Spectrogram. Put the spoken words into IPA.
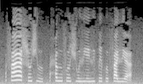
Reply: f aː ɬ ɵ ɕ ɯ | ħ ɯː f ɵː ɕ u vʲ eː vʲ ɯ p e p ɵ f a vʲ a

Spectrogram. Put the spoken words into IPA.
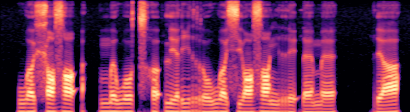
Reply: w ʌ˩˧ xʲ ʌ˩˧ zˤ a˨˩ ʔ | m ə˨˩ w o˨˩ t͡sʰ ʌ˩˧ ʔ lʲ ɛ˩˧ ɾ i˩˧ r o˩˧ w ʌ˩˧ sʲ w ʌ˩˧ zˤ i˨˩ ŋ r e˨˩ ʔ ɾ ɛ˩˧ m ɛ˩˧ | ɾʲ a˩˧

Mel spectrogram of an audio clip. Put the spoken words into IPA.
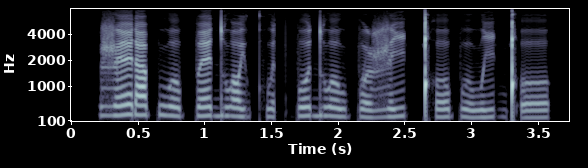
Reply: ʐ ɛ ɾ a p w o p ɛ d w ɔ j kʷʰ a t p o d w o w p o ʐ i ǃʰ o p u w i ǃʼ o

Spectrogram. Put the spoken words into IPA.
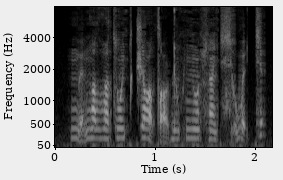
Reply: n̪ ɛ̰ n e l ðˤ i t͡s w õ c t͡ʃ i w a̰ tˤ ɔ̰ ɖ õ k ɲ õ ɬ ã c ɕ ɔ̰ w ɛ̰ c

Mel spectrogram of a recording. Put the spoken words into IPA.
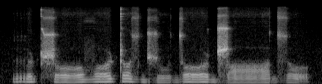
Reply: r u ʈ ʂ oː v oː ʈ o z d͡ʒ u d oː ɖ͡ʐ ɒː d͡z o

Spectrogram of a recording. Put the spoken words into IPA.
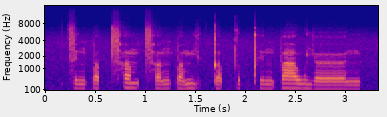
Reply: t͡s ɪ˧ ŋ p ɐ˧ p̚ t͡sʰ ɐ˥ m t͡sʰ ɐ˨˧ ŋ p ɐ˨˥ m j ɪ˨ k̚ t̪ ɐ˧ p̚ t̪ ʊ˧ k̚ pʰ ɪ˧ ŋ p aː˥ w j œː˨ n

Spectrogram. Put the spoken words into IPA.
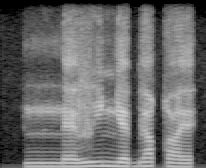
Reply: nː ɛ˨ v i˦ ɲ ɛ˧ b ɛ˦ qʷ ɛ˨

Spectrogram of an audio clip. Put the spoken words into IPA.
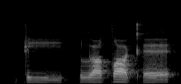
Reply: ʈ i | l o tˤ œ kʼ ɛ

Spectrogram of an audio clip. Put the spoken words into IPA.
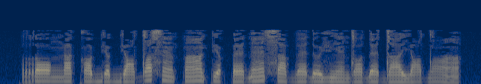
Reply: r ɔ ŋ a k ɒ bʲ ɒ bʲ ɒ dˤ i s ɛ̃ p ã pʲ ɒ k͡p ɛ ɗ ɛ̃ s a b ɛ ɗ ɯ vʲ ɛ̃ d ɔ ɗ ɛ d a j ɒ dˤ ã

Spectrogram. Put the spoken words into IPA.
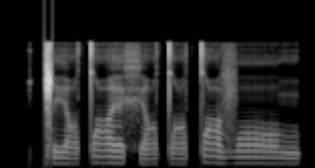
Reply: ǁ ɪː˧˩ tˤ ɛː˥˧ x ɛ˩˧ tˤ i˩˧ tˤ ɯ˥˧ v ɔː˥˧ ŋ

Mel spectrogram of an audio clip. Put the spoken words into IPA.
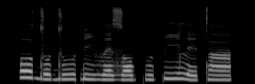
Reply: ɔ˦ d o˨ d uː˨ ɗ i˨ v ɛ˨ z ɔ˨ kʷ i˨ p iː˦ l e˨ t ã˦

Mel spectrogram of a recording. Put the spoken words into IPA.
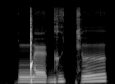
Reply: ŋ͡ǃ æ ɡ ə̤ c ə

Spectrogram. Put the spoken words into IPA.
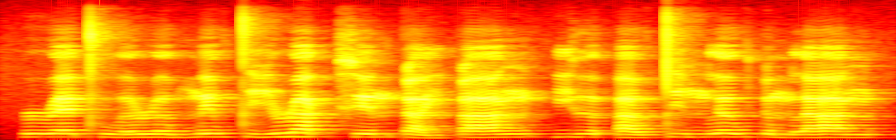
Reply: ɹ ɛ˧ t̪ʰ u˨˩˨ ə̯ ɹ ə˨˩ w m e˧ w t̪ i˨˩˦ ɹ a˦˥ k̚ x e˧˥ m ɗ a˨˩˨ j ɓ a˧˥ ŋ | j ɨ˧ ə̯ ʔ a˨˩˦ w t̪ i˧ m l ə˧ w ɗ ə˨˩ m l a˧ ŋ

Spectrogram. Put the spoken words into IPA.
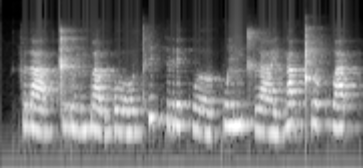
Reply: k r aː˨˩ k̚ t r u˩˦ n b a˨˩ w ʔ oː˩˦ tʰ i˥˩ t̚ p r e˦˥ k̚ w ɤː˨˩ k w i˦˥ n kʰ l aː˨˩ j ŋ a˥˩ p̚ kʰ l o˥˩ k̚ w a˦˥ k̚

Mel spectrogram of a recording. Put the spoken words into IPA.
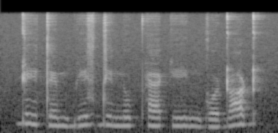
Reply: ɖ i t e m b i z d i n u pʰ æ k i ŋ ɡ o ɖ ɒ ɖ

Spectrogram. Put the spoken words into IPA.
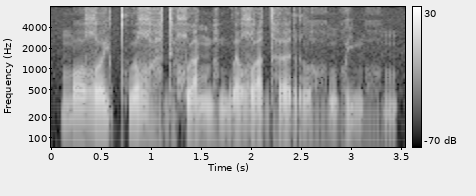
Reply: m ɔ ʁʷ ə j kʷʰ ə ʁʷ a̤ d ɛ̤ χʷ a ŋ m a̤ m w ɜ ʁʷ a dʱ ɜ r l ɔ̤ ŋ ɔ̤ j m ɔ̤ m

